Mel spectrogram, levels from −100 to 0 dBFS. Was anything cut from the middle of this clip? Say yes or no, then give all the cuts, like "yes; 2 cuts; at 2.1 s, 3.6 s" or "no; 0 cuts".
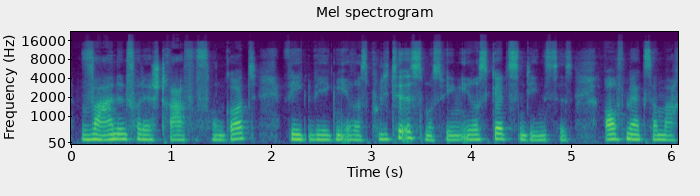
yes; 1 cut; at 2.3 s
